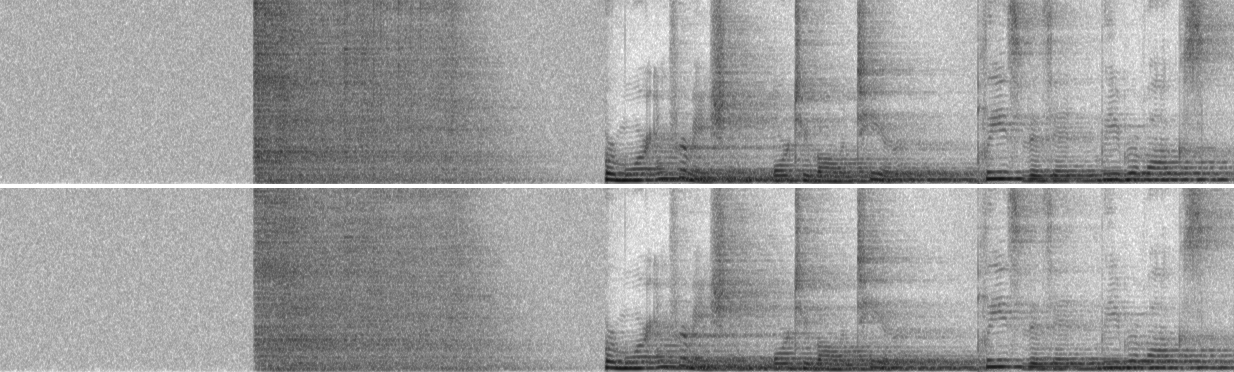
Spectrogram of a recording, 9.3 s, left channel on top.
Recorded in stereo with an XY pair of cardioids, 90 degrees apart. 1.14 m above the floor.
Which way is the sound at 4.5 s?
25° left.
